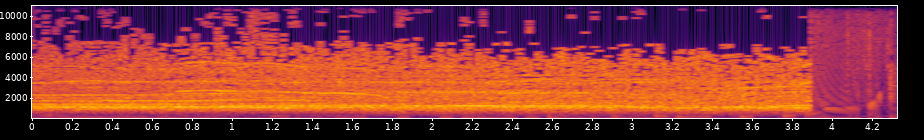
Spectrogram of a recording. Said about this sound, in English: Just showing up in the ISC, one of our newest DJs. Let's see if we can give him a nice round of applause really quickly.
